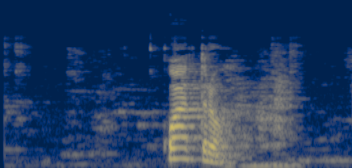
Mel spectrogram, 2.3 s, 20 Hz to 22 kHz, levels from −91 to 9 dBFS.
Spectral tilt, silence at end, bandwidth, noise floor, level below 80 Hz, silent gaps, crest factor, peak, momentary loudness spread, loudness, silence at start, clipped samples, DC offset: -4.5 dB/octave; 0.4 s; 7.8 kHz; -55 dBFS; -50 dBFS; none; 22 dB; -2 dBFS; 19 LU; -18 LUFS; 1.1 s; under 0.1%; under 0.1%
